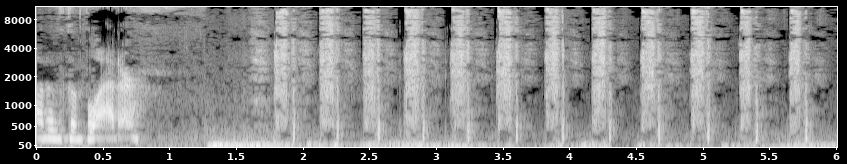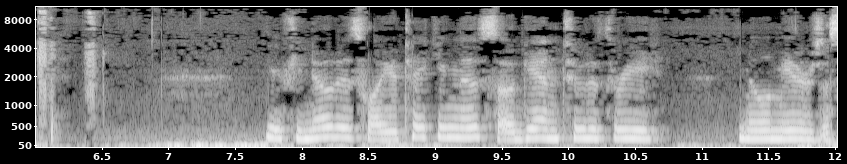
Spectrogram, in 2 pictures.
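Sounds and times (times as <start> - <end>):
air hissing from cuff: 1.6 - 6.6.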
